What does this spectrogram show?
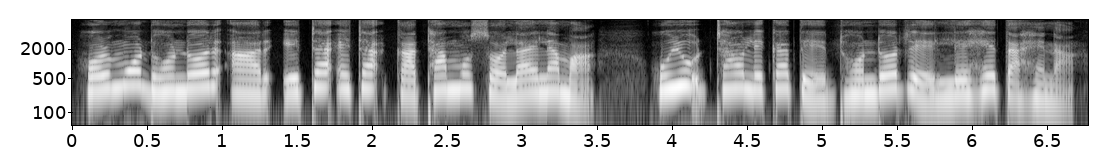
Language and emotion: Santali, neutral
